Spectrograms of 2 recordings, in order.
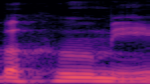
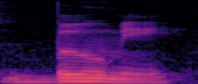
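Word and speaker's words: Bhumi: roshini good boomy so you don't pronounce the h so it's not bahumi it's just boomy okay cool i'll remember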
